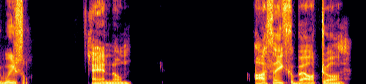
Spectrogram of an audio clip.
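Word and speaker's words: Wesel: They pronounced it Vazel. We pronounced it Weasel.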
